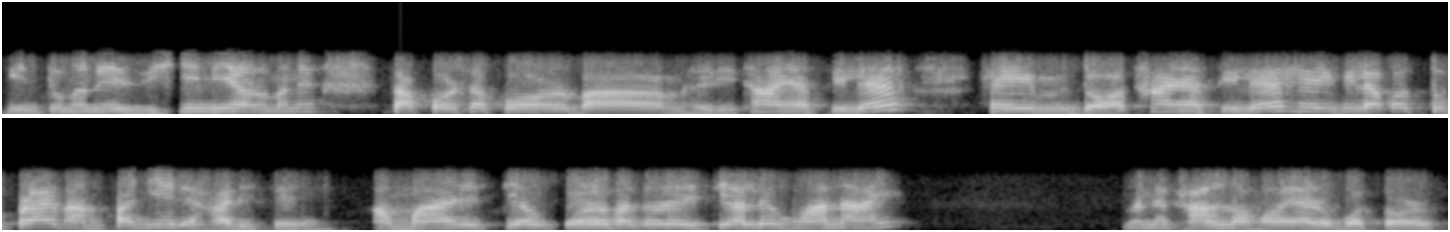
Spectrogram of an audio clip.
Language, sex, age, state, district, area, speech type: Assamese, female, 45-60, Assam, Nagaon, rural, conversation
